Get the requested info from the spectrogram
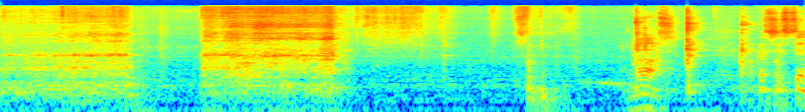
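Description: Restored Stanley bench plane taking two long strokes along a wooden board, each a hiss of the sharp iron shaving off a curl, over roughly the first three and a half seconds. A few knocks and clatter follow as the plane and board are handled.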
